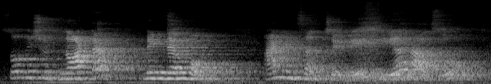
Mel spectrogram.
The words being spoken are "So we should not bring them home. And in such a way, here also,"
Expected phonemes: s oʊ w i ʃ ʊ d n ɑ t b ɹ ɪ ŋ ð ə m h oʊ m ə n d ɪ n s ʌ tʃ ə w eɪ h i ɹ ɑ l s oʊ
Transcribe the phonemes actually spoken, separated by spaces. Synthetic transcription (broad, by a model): s oʊ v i ʃ ʊ d n ɑ t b ɪ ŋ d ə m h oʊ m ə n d ɪ n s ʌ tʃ ə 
